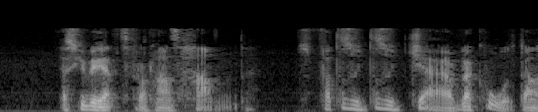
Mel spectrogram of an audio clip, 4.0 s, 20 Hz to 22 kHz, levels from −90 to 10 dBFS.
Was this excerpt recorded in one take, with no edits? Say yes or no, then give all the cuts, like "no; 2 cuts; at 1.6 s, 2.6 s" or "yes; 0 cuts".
no; 2 cuts; at 0.9 s, 2.8 s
